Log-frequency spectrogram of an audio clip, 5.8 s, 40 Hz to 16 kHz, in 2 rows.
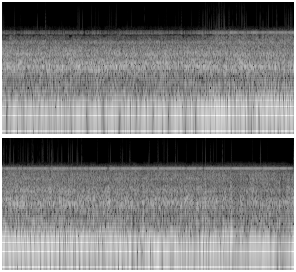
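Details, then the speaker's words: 1988 Ford F-150 after distributor reinstalled and ignition module replaced: steady, even low rumble at idle with no stumble or skipped beats; the earlier miss appears fixed. Normal idle. "we did get it fired up a little bit ago after we got the distributor dropped in which you saw in the video and it doesn't sound like it's missing anymore"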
